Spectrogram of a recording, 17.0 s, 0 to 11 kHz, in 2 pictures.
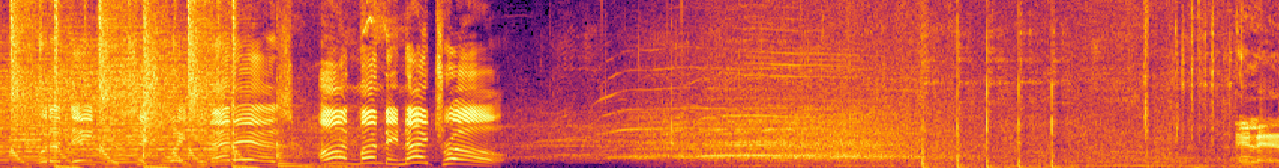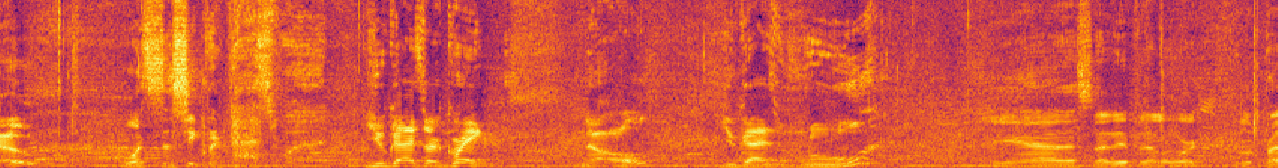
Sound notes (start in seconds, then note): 4.5 crowd cheering; 4.5 door knocking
